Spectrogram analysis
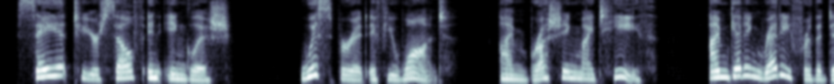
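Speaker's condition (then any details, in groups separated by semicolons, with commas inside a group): No condition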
